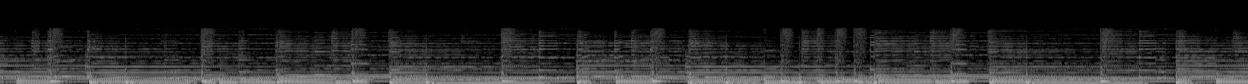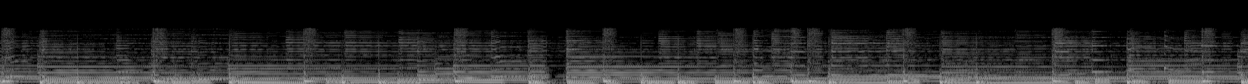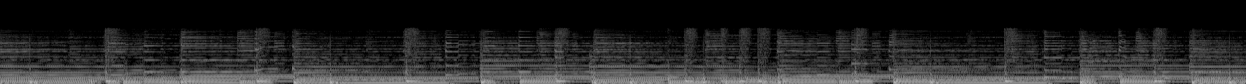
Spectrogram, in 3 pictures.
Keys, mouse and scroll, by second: 1.6 click, 3.1 click, 3.1 click, 3.7 click, 7.3 click, 15.7 click, 17.4 click, 17.5 click, 17.6 click, 17.7 click, 18.1 click, 18.3 click, 18.4 double click, 18.5 double click, 18.6 double click, 18.7 double click, 18.8 double click, 18.9 double click, 18.9 double click, 19.0 double click, 19.1 double click, 19.4 double click, 19.5 double click, 19.8 double click, 19.9 double click, 20.0 double click, 20.2 double click, 20.3 double click, 20.4 double click, 22.4 middle click, 24.2 click, 24.8 click, 24.9 click, 26.0 f, 27.5 click, 28.9 click, 30.7 click, 32.5 scroll down 2, 33.3-33.8 scroll up 1, 33.8 click, 33.9 click, 34.2 click, 34.3 double click, 34.8 double click, 36.4 click.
